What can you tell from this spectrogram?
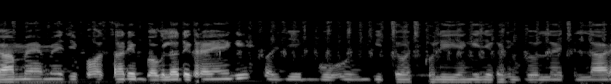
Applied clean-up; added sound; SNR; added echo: classical method spectral subtraction.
